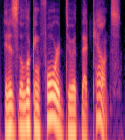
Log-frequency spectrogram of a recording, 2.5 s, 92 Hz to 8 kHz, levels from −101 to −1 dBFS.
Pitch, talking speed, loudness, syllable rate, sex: 135 Hz, 215 wpm, -17 LUFS, 4.9 syllables/s, male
